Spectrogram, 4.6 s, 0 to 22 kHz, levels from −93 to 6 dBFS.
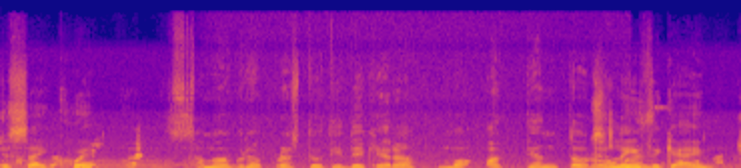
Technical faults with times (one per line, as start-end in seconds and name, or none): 0.00-1.26 speech suppressed in double talk
0.08-0.15 echo leak
0.41-0.77 echo leak
1.04-1.20 echo leak
4.11-4.58 speech suppressed in double talk
4.58-4.63 echo leak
